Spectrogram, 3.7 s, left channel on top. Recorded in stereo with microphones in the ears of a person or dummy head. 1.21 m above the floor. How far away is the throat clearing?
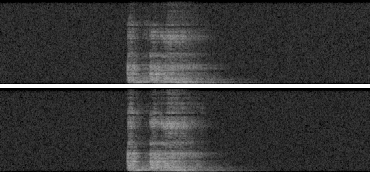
About 3.5 m.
